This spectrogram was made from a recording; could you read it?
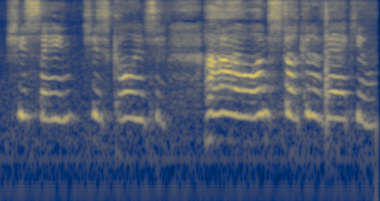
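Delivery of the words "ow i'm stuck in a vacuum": little kitty voice, slower. A pet owner asking for help voices their cat stuck in the vacuum: little kitty voice. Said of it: "I hear her little kitty voice".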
